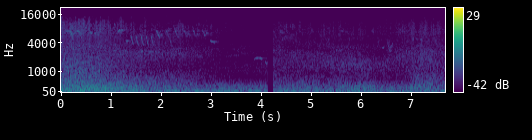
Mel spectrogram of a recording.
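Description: Outdoor nature ambience: a steady noisy background with a low hum and a few short bird chirps. The sound drops out for an instant about four seconds in.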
